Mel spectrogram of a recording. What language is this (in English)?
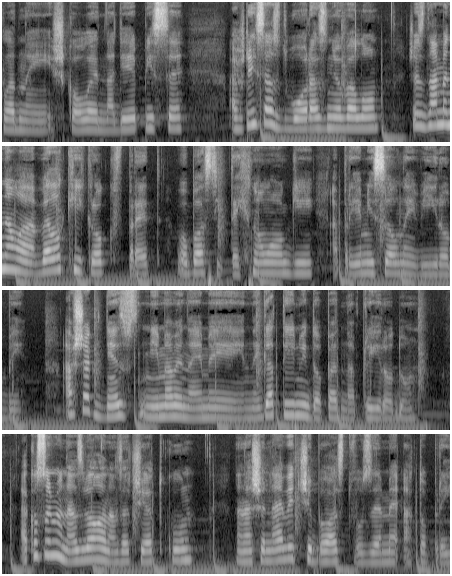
Slovak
